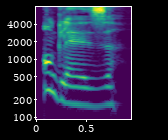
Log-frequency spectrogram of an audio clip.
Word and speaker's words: anglaise: In the masculine, the final s is not pronounced. In the feminine, s represents the sounds z.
